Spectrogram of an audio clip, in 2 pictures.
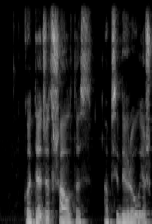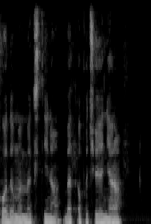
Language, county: Lithuanian, Kaunas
